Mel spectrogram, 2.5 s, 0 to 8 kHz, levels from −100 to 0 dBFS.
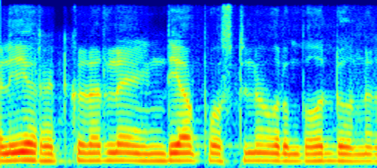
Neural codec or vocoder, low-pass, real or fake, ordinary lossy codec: codec, 16 kHz, 2 kbps, X-Codec, HuBERT features, trained on balanced general audio; 7.2 kHz; fake; none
